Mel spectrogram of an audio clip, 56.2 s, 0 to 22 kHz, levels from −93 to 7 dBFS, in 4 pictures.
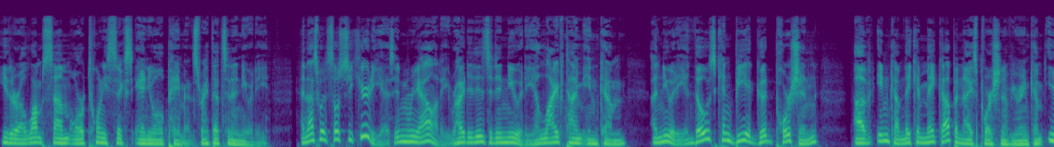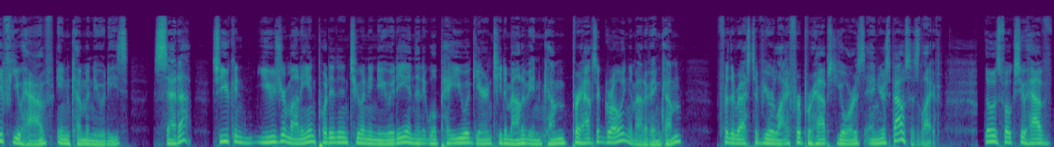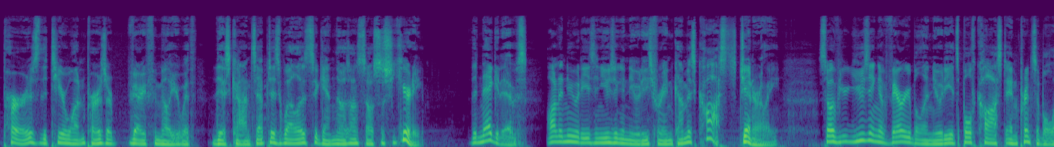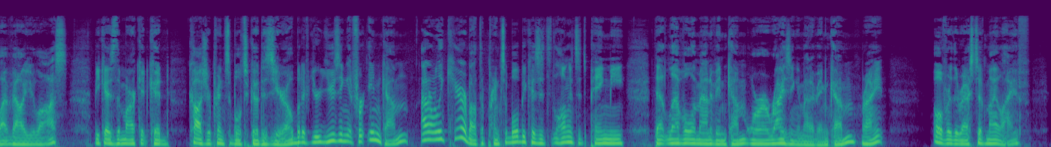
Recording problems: none

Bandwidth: 14 kHz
